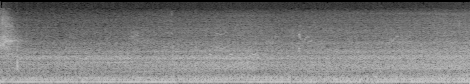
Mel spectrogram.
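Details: Steady vehicle engine rumble fills the recording, a low idling drone with broadband road noise and no animal voice standing out.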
